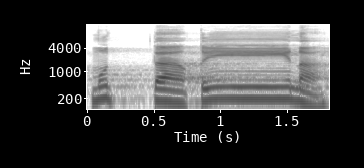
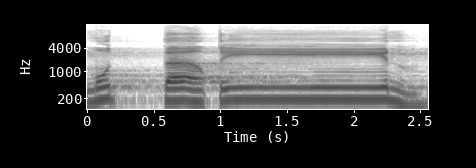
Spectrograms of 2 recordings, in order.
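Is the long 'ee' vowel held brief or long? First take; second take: brief; long. First: The ee vowel is held briefly before final na. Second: The ee vowel is stretched long before stopping. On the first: The reading continues without stopping. "একালি পরিমাণ লম্বা করে টেনে পড়তে হবে" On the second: The reading stops at this word. "যদি ওয়াকফ করা হয় তাহলে তিন আলাই পরিমাণ লম্বা করে টেনে পড়তে হবে"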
